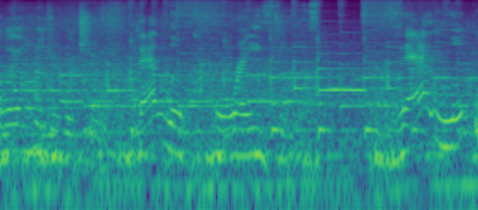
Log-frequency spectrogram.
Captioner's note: beep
